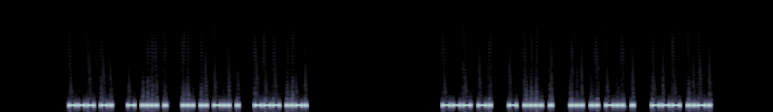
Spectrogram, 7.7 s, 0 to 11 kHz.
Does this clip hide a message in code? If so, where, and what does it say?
Yes: Morse code from 0.7 to 7.1 s, heard as a keyed tone, about 52 wpm, 700 Hz. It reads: ON THE SIDE OF ON THE SIDE OF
